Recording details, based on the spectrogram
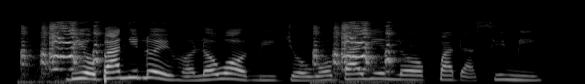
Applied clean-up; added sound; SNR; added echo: none; Chicken, rooster; 0 dB; none.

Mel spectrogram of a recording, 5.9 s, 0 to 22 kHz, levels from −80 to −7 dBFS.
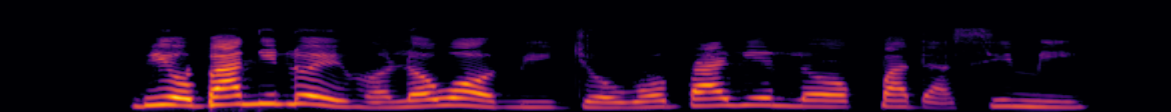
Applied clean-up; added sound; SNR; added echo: neural mask model Resemble Enhance denoiser.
